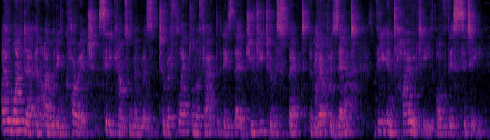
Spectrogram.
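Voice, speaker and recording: With hardly any pauses, a woman with a non-native accent speaks at medium pitch in a flat monotone, with audible room echo and noticeable background noise. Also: moderate pace. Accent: foreign. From outside the US. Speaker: public commenter. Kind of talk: public comment at council meeting. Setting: city council meeting. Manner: reading from a script.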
